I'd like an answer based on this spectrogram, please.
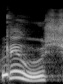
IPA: kʼùʃ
